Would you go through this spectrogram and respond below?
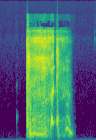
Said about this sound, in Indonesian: Gila, batukku nggak sembuh-sembuh, coy. Minum obat apa ya bagusnya ya?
